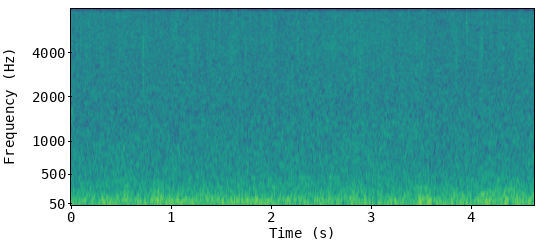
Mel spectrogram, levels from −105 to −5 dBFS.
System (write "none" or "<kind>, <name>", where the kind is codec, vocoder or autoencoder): none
